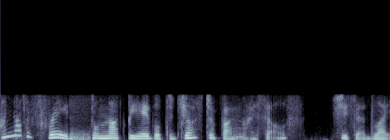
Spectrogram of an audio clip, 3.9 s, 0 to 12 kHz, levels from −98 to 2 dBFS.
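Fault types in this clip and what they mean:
G.729 codec: The speech runs through an 8 kbit/s codec that rebuilds it from a vocal tract filter, a pitch predictor and a few pulses per frame. Nothing above 4 kHz survives, and the voice is plainly rough and synthetic throughout, though intelligible.
VoIP packet loss concealed by the speech codec: About 200 ms of audio is lost from 0.71 to 0.94 s, and 60 ms from 2.33 to 2.44 s. The decoder fills each gap by repeating its last pitch and filter at falling gain, giving a buzzy or noisy, fading stretch before the speech recovers.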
